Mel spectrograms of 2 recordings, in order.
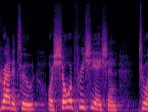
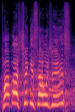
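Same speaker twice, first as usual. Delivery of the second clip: louder and higher, for the whole room; 7 semitones higher, 7 dB louder than usual. Shown as a demonstration. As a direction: read it out loud to the congregation. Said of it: "say it out loud".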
